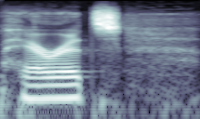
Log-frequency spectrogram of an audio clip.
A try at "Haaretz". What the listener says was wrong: You got to pronounce the Aleph.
